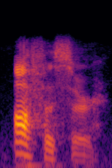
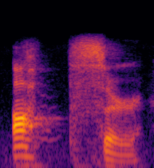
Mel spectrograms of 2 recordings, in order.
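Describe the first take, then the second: First: A clear vowel is said after the f. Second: The middle vowel after the f is skipped. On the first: The speaker calls it right. "so it needs to be offi, barara, offi, officer" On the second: The speaker calls it wrong. "You're saying officer, officer. ... you're skipping over that I"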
